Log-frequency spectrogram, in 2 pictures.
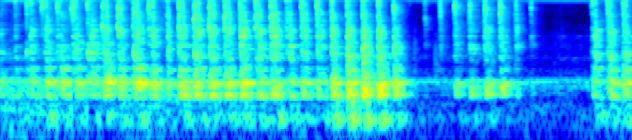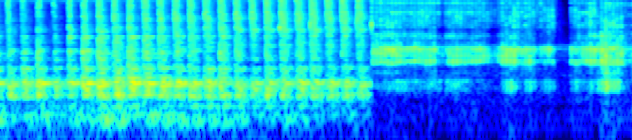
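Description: A wood lathe whirs steadily.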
